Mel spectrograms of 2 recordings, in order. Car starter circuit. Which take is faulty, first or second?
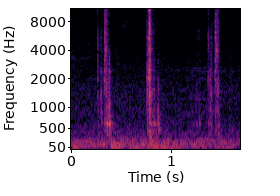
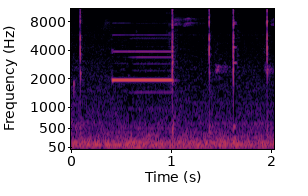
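first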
